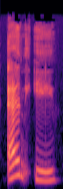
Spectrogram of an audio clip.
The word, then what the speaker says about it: nettoie: In je, the Y is removed and replaced with an I. So it is spelled N-E-T-T-O-I-E to produce the sound nettoie.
